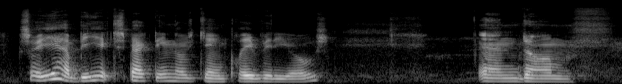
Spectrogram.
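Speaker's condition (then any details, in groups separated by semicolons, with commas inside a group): Cerebral palsy, mild; teeth pulled, hip double osteotomy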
